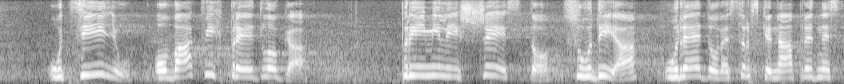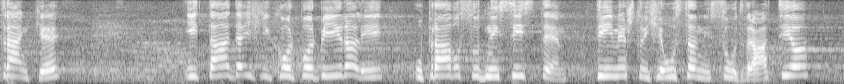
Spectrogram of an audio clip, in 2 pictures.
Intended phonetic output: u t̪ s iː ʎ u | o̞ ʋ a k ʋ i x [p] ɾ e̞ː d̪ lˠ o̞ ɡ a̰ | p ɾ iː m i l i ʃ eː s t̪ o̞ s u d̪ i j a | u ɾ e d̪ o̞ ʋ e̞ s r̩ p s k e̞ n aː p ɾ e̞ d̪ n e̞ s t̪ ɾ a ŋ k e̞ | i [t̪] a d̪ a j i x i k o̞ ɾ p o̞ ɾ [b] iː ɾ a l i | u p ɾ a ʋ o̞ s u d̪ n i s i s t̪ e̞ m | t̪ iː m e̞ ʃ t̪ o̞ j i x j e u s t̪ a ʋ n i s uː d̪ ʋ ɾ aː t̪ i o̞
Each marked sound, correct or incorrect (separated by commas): correct, correct, correct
